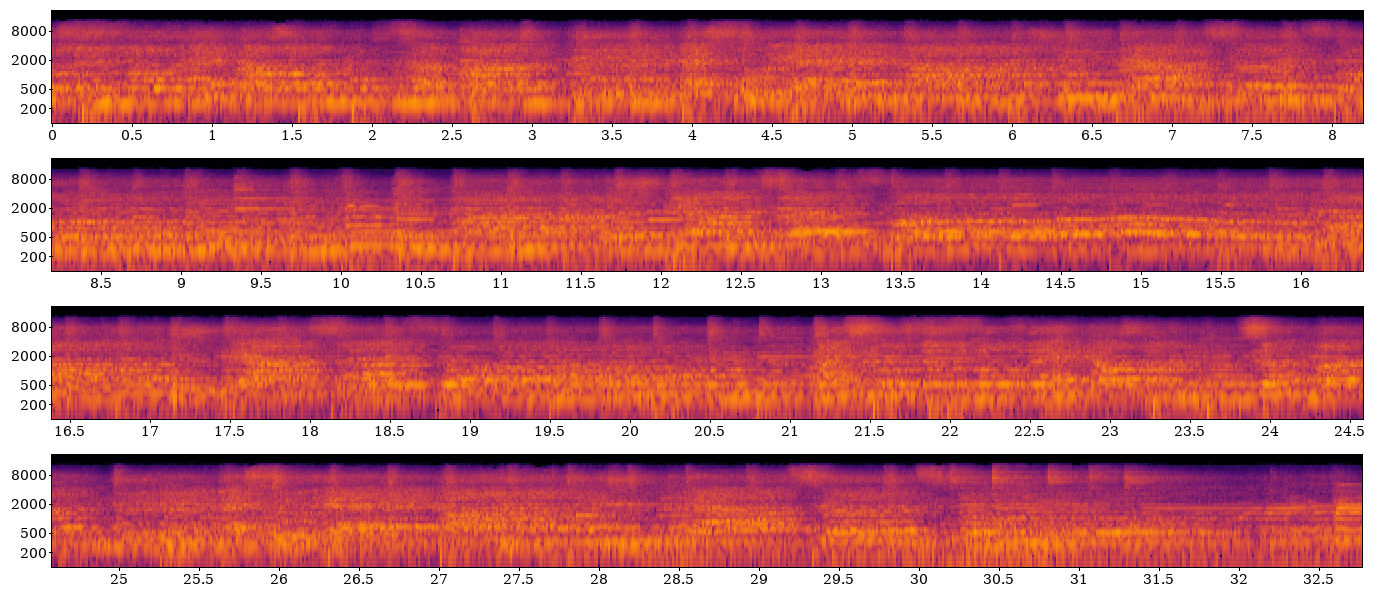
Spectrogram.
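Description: A church congregation singing a Romanian hymn together, led by singers on microphones, over a digital piano accompaniment with a steady beat.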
